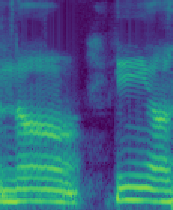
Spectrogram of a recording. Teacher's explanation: नासिक का उच्चारण यानी नासिक यानी नाक से इसका आवाज निकलता है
